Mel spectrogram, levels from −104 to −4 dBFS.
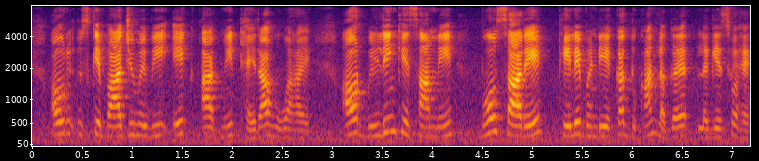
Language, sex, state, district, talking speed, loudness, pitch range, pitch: Hindi, female, Bihar, Saran, 190 wpm, -20 LUFS, 200-260 Hz, 230 Hz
